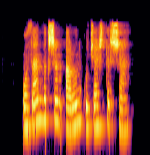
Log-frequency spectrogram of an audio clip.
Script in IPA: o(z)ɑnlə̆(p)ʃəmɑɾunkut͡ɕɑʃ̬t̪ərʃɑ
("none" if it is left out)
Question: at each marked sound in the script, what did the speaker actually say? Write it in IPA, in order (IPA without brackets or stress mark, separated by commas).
z, k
